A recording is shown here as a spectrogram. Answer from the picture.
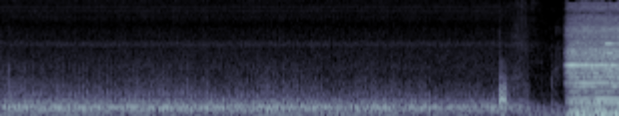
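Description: Low, steady rumbling drone of an intro sound effect, with a brief sliding tone about five seconds in. After a short drop, music with bell-like mallet notes starts just before the end.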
